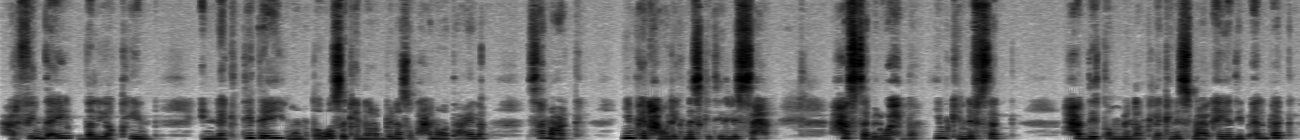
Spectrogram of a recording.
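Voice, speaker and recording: Fast, husky Egyptian woman preaching softly. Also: a little high, steady tone. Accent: Egyptian Arabic. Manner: soft, often half-whispered delivery. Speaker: religious speaker. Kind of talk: gentle devotional talk.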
